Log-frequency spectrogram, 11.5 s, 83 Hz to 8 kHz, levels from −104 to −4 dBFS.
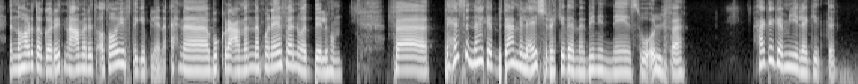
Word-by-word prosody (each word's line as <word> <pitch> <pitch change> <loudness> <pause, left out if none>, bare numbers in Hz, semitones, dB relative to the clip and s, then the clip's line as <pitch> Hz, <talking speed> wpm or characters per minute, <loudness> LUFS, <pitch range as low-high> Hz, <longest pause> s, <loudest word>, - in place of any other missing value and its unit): النهاردة 210 +3 +2
جارتنا 185 +1 0
عملت 195 +1 +2
قطايف 225 +7 +1
تجيب 165 -1 -4
لنا، - - -7
إحنا 175 -3 +2
بكرة 195 +2 0
عملنا 190 +3 +1
كنافة 225 +4 +1
نودّي 170 -5 0
لهم، 165 -2 -4 0.6
فتحس 185 - +1
إنّها 275 -1 +2
كانت 235 -9 -1
بتعمل 230 -1 +2
عِشرة 180 -4 +1
كده 190 -3 +1
ما 165 -1 -5
بين 185 +3 -3
الناس 160 -1 -4
وأُلفَة، 155 -1 0 0.9
حاجة 260 +6 0
جميلة 215 - 0
جدًا. 140 -4 -9
185 Hz, 130 wpm, -16 LUFS, 170-215 Hz, 0.9 s, النهاردة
